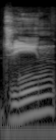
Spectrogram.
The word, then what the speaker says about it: Jean: Okay, and then last is it Jean or Jean, or how's that pronounced? You could pronounce it John.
